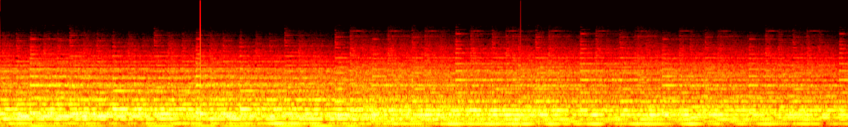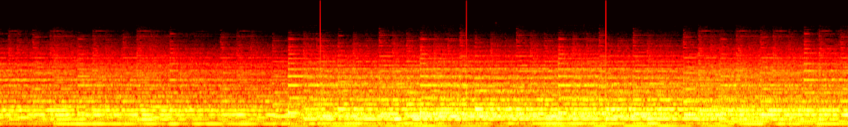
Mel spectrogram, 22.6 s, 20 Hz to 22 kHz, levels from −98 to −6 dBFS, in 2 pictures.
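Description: Damaged data in a compressed stream strikes at 2.67, 6.95, 15.58, 17.53 and 19.39 s. Each time, corrupted bytes make the decoder misread a frame and lose sync while hunting for the next frame header, leaving a brief chirp or blip in the audio.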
